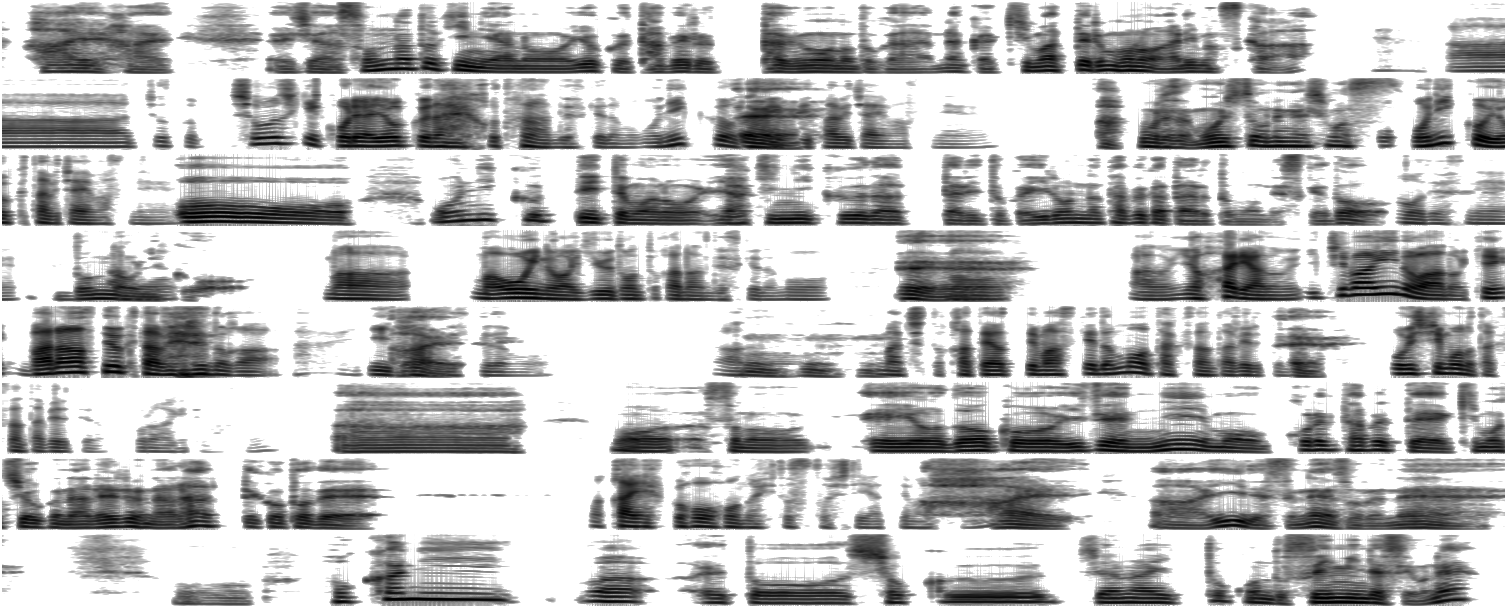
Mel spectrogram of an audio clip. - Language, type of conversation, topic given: Japanese, podcast, 不安なときにできる練習にはどんなものがありますか？
- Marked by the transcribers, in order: tapping; laughing while speaking: "良くないことなんですけども"; "やっぱり" said as "やっはり"; laughing while speaking: "食べる"; other background noise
